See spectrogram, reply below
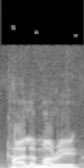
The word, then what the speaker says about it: Kyler Murray: The Heisman Trophy is awarded to Kyler Murray of Oklahoma University. – So you heard the guy say it right there.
